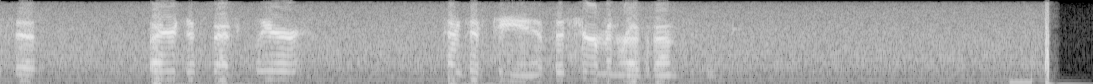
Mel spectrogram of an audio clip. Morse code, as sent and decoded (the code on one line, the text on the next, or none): none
